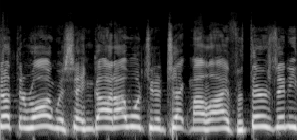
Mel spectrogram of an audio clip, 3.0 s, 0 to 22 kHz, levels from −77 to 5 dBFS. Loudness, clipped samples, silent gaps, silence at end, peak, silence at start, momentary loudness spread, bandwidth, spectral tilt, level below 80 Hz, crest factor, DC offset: -11 LUFS; under 0.1%; none; 0 s; 0 dBFS; 0 s; 2 LU; 11 kHz; -5.5 dB/octave; -54 dBFS; 10 dB; under 0.1%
